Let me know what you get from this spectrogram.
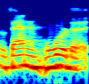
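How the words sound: The name is said with English pronunciation. "if you want to pronounce it in English way"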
